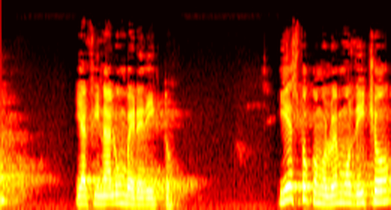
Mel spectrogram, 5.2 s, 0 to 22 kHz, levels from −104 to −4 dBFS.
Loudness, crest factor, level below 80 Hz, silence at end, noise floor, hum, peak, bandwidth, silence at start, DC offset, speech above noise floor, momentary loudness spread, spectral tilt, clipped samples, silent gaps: -15 LUFS; 16 dB; -52 dBFS; 0 s; -61 dBFS; none; 0 dBFS; 10.5 kHz; 0 s; under 0.1%; 48 dB; 12 LU; -7.5 dB/octave; under 0.1%; none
